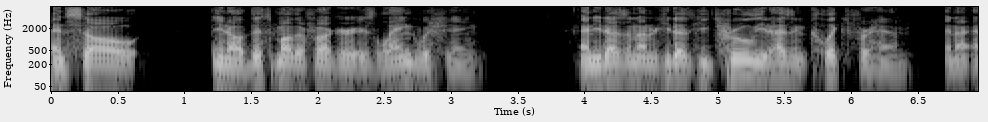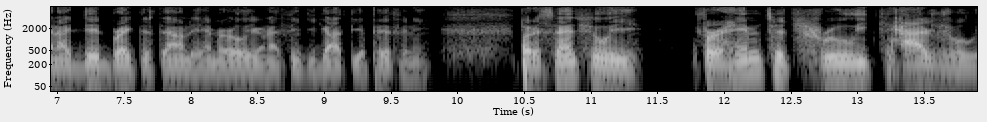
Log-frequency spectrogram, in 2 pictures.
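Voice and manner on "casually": emphasis on "casually". Explaining to listeners what another man has not yet grasped: stress on 'casually'. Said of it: "I want to emphasize the word casually".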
